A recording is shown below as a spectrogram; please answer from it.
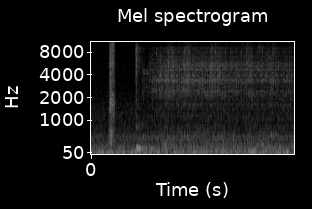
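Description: A click, then another with a brief hum about a second in, after which a small homemade brushed series DC motor runs steadily with a faint high whir, lifting a load of eight screws in a bucket.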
